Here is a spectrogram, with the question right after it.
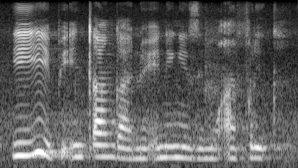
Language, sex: Zulu, female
